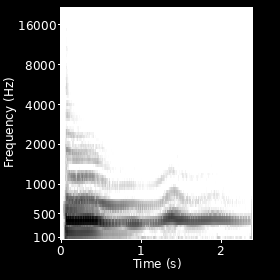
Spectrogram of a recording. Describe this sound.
A stereo recording of a stainless steel bowl that has some water inside it struck by hand. Rode Nt 4 > FEL battery pre amp > Zoom H2 line in.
